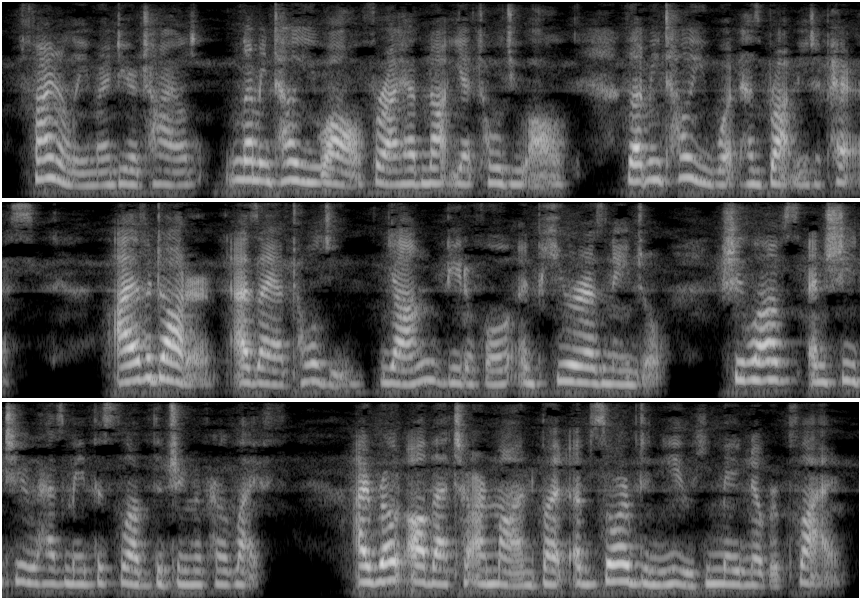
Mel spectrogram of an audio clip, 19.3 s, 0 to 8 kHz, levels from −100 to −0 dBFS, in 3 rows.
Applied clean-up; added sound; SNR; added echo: none; none; none; none.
